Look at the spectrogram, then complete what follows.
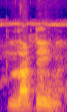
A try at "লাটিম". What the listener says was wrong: লা টিম। টিং কন বলেন? লাটিম ম না ওটা, লাটিম লাটিম।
